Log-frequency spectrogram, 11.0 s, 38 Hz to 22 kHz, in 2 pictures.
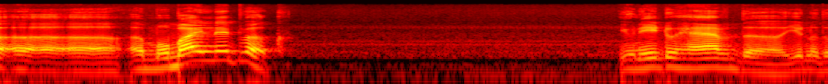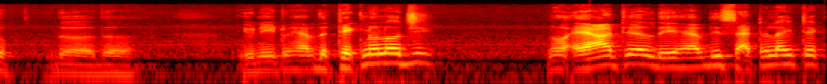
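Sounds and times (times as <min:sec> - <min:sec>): faint low hum and hiss: 0:00.0 - 0:11.0.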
